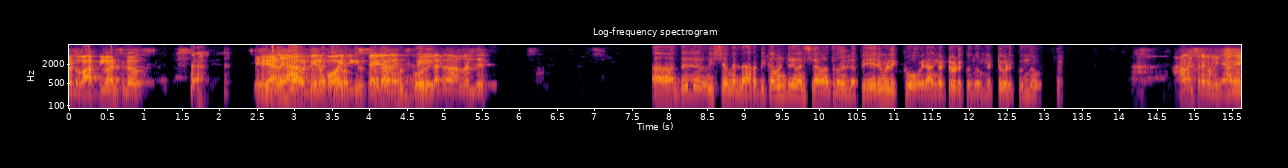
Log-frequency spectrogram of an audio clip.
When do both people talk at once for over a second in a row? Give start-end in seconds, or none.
2.6-4.8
